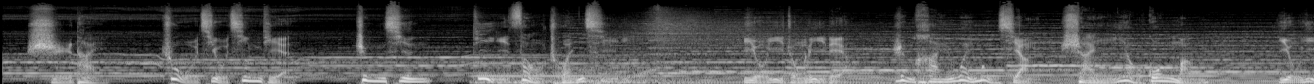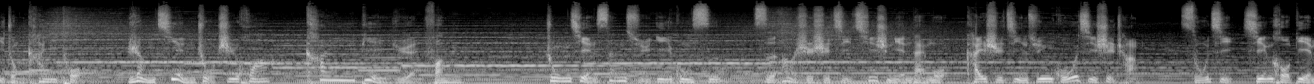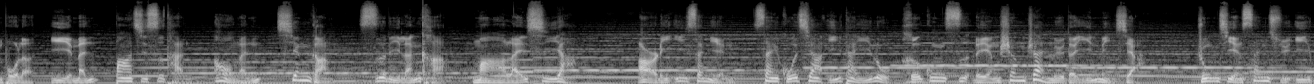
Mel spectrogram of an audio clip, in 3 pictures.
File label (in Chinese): 男 专题; 中建一局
